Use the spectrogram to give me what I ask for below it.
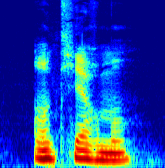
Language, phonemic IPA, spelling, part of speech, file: French, /ɑ̃.tjɛʁ.mɑ̃/, entièrement, adverb, Fr-entièrement.ogg
- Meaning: entirely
